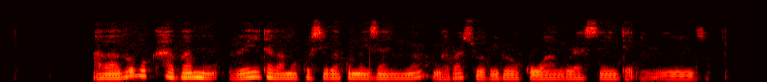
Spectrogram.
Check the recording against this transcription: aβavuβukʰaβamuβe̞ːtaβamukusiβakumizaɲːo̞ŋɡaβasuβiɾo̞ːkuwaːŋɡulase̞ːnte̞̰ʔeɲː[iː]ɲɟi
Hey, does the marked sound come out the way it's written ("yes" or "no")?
yes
